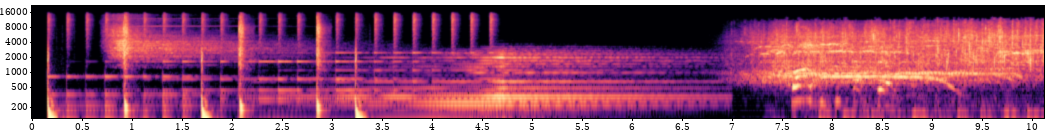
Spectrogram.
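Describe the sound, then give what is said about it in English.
A short musical sting of struck tones and sustained chords fades, then a loud crowd in Brazil cheers and roars continuously for the last few seconds as former president Lula da Silva steps out of jail. “The scene last night in Brazil, as the country's former president, Lula da Silva, stepped out of jail and into a cheering crowd.”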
